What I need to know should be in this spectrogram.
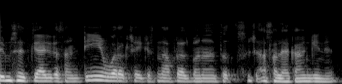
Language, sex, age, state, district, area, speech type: Kashmiri, male, 30-45, Jammu and Kashmir, Ganderbal, rural, spontaneous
